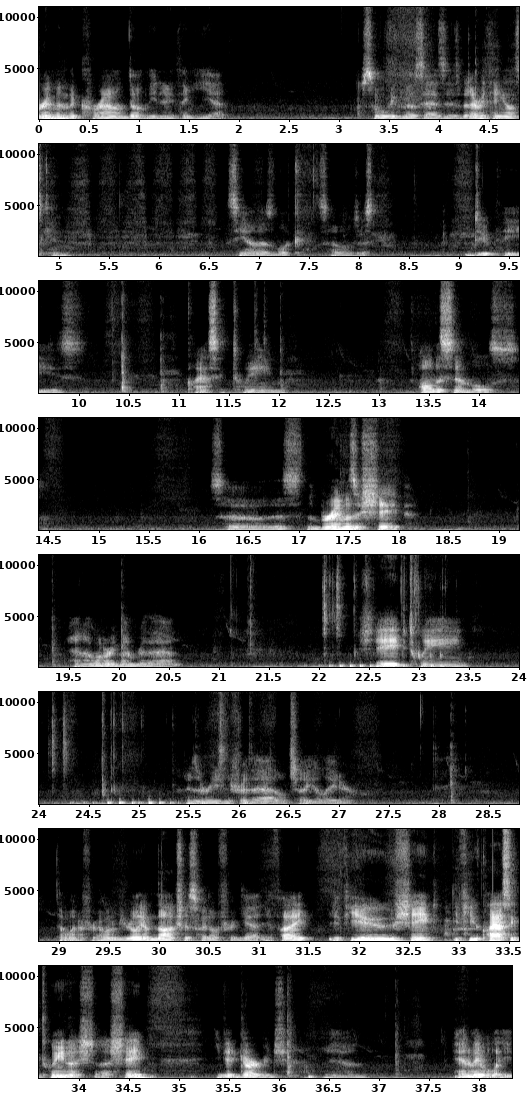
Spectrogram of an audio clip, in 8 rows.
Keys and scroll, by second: 22.0-26.0 typing, 27.4 typing.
